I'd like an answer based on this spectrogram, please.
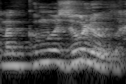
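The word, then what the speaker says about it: Mngomezulu: JP, did pronounce his surname for me? Sasha Feinberg Mangumuzulu.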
